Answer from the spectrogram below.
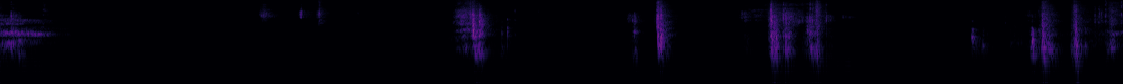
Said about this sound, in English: I'm going to use some priority mail stickers to close it off.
